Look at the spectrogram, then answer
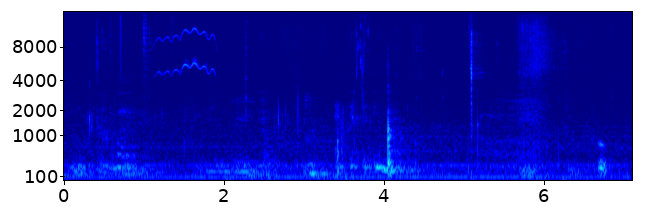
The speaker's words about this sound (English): Before I read, let me take a sip, please.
